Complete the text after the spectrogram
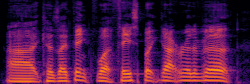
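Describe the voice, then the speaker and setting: Guy co-hosting a live chat show, blunt and opinionated, tosses in quick asides. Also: medium pitch, fairly even intonation. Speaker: podcast co-host. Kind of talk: casual political talk show chat.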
